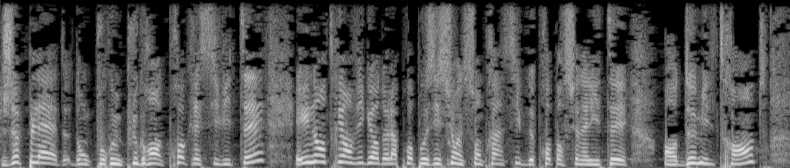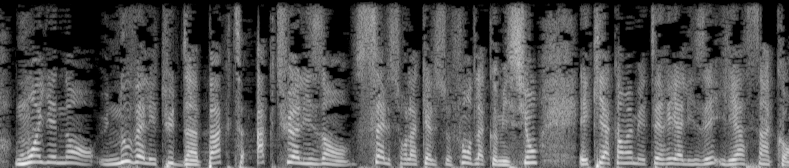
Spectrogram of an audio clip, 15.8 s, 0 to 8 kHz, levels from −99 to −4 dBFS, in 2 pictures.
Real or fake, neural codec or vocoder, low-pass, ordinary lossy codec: real; none; none; none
